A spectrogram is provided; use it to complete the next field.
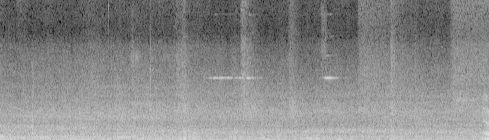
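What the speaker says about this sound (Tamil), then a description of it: "டூ மினிட்ஸில் ட்ரெயின் வரும்," Steady rumbling train noise with clattering wheels on rails and faint high squeals, continuous and fairly loud throughout, with no talking.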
